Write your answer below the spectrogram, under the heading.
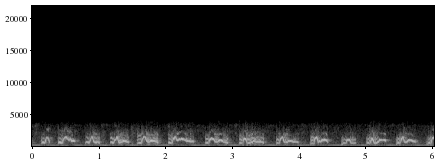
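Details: Happy sounds from the dog Jack-jack: a steady series of squeaky, wavering whines, about two each second, each one rising and falling in pitch, with a constant low hum underneath.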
